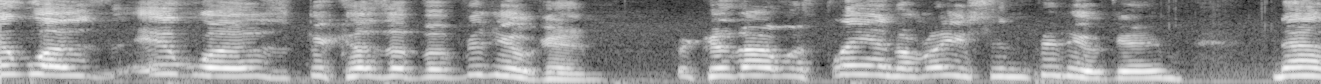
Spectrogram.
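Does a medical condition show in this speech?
Yes: cerebral palsy; from birth.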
